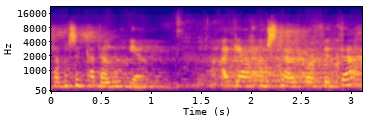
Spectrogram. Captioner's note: laughter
